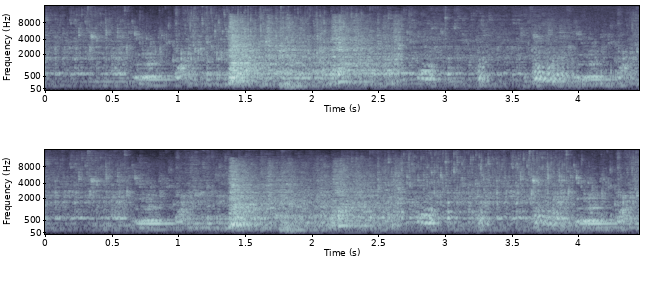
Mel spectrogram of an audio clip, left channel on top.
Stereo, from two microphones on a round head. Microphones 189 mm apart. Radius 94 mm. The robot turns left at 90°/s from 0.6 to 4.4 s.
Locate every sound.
0.0 s running water: 175° left, 1.0 m; by 4.5 s 170° right, 1.0 m
1.4 s crushing: 145° left, 3 m; by 2.7 s 30° left, 3 m
2.8 s a cat meowing: 165° right, 0.7 m; by 4.4 s 55° left, 0.7 m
